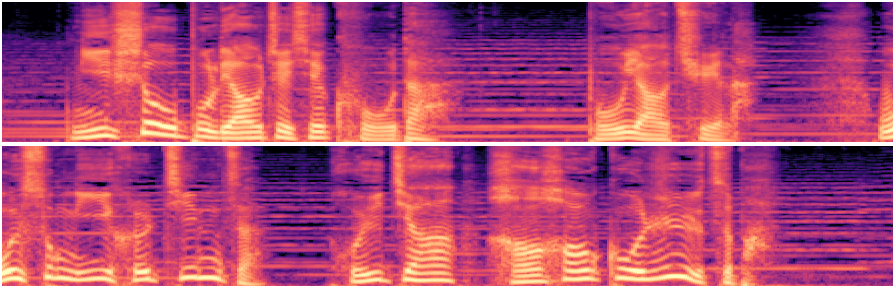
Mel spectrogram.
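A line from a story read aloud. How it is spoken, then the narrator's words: Old woman, smiling. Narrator (Chinese): 老婆婆笑着说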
